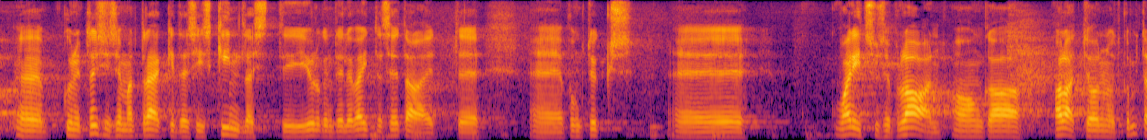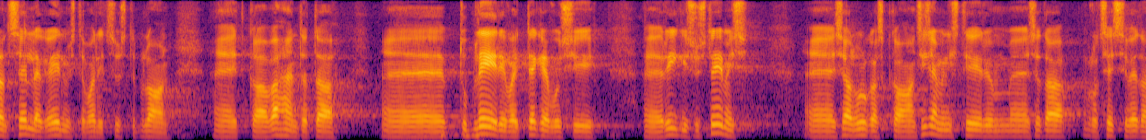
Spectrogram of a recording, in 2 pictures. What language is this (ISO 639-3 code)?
est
